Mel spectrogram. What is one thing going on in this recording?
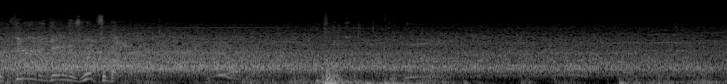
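A large crowd cheers loudly throughout.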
